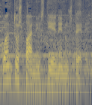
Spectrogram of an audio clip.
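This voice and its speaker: An actor playing a calm, authoritative holy teacher in a Bible drama, with a husky voice and gentle command. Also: male voice, lowish voice, slow, over music. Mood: calm authority.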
